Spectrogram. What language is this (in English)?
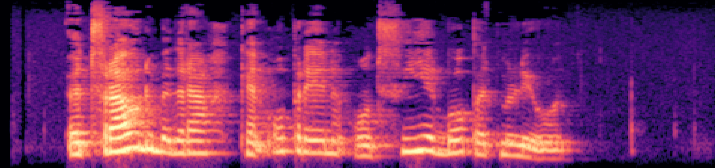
Western Frisian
